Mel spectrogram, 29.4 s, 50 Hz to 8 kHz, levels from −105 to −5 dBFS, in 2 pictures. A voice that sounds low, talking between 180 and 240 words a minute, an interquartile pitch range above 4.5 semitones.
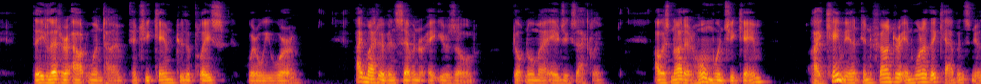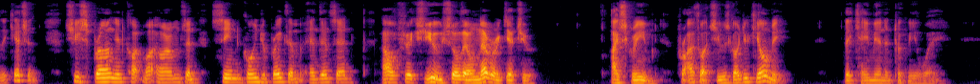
Yes: low, 110 Hz; average, 185 wpm; average, 4.9 semitones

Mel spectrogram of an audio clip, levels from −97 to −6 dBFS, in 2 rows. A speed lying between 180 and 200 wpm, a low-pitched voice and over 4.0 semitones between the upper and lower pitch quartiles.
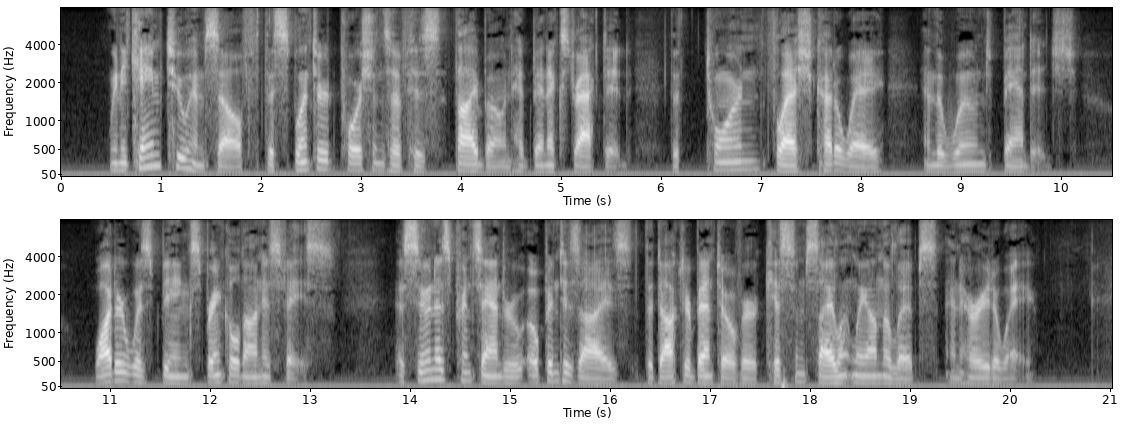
No: average, 145 wpm; low, 110 Hz; average, 4.5 semitones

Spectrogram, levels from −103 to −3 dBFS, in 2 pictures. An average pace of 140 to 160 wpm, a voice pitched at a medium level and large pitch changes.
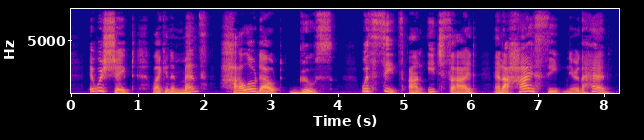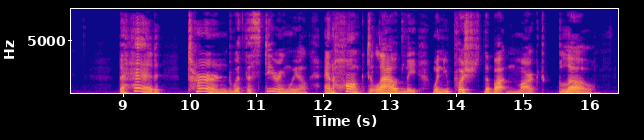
Yes: average, 150 wpm; medium, 155 Hz; wide, 8.7 semitones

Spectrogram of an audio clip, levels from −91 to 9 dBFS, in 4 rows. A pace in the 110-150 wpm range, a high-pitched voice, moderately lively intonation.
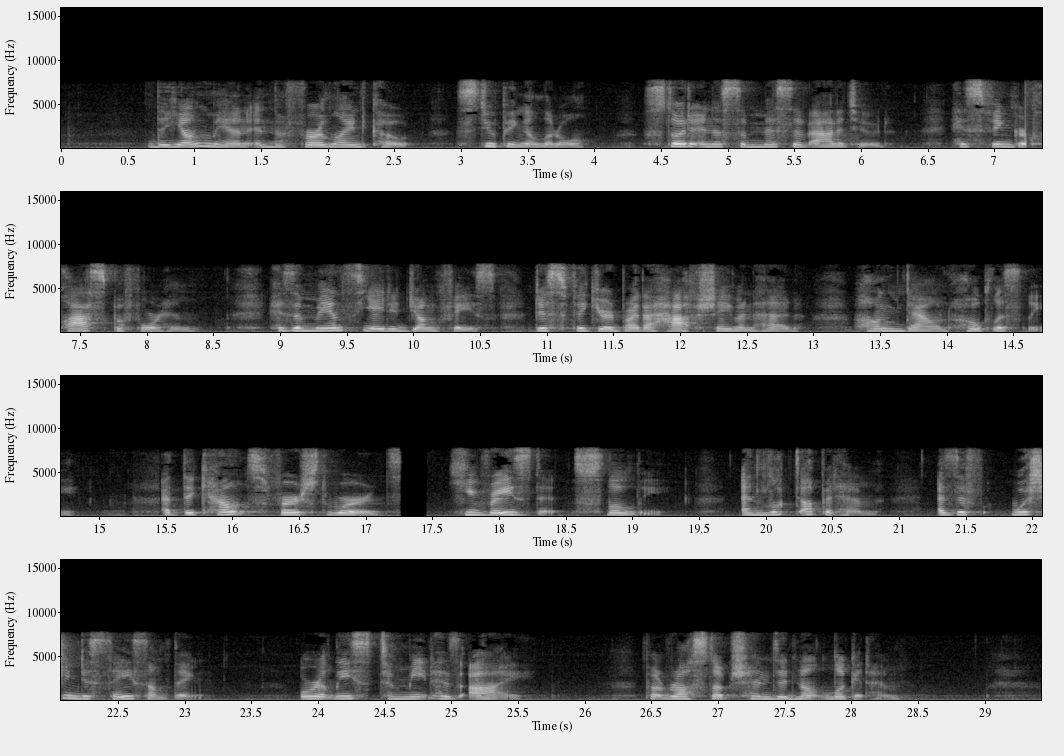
Yes: average, 140 wpm; high, 240 Hz; average, 3.9 semitones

